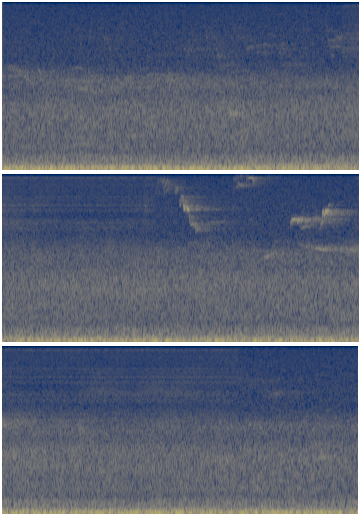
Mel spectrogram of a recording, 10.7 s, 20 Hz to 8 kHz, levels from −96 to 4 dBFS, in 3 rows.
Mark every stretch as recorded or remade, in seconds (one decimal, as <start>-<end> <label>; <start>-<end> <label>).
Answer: 0.0-3.4 recorded; 3.4-5.1 remade; 5.1-7.1 recorded; 7.1-9.5 remade; 9.5-10.7 recorded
